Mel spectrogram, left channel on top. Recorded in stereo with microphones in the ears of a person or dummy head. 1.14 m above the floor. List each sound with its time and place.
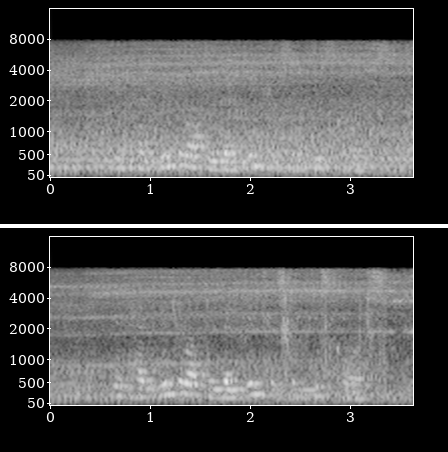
0.6 s a woman speaking: 75° right (ahead or behind), 5 m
